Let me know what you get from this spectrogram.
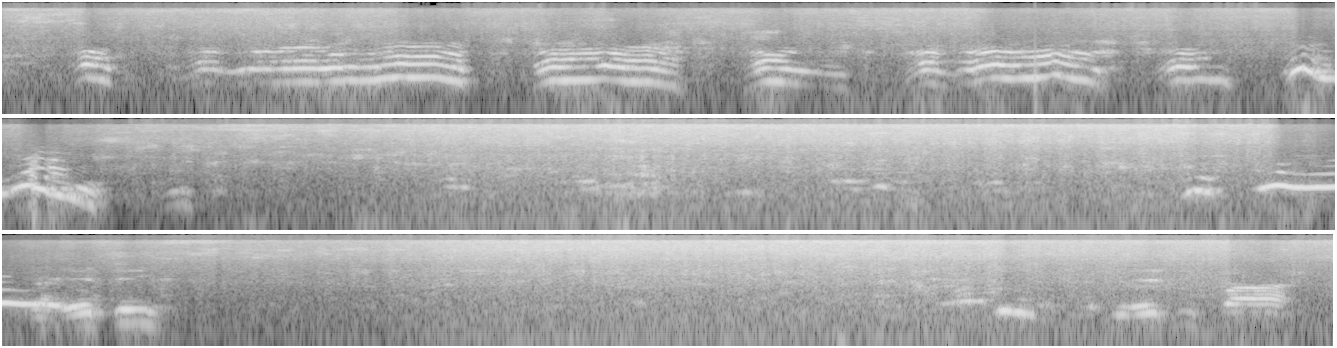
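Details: Talkative Siberian Husky Mila complains during a bath and blowout: quick wobbling howl-talk bursts in the first seven seconds, then mostly steady hissing of dryer or water with a couple of short whines.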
